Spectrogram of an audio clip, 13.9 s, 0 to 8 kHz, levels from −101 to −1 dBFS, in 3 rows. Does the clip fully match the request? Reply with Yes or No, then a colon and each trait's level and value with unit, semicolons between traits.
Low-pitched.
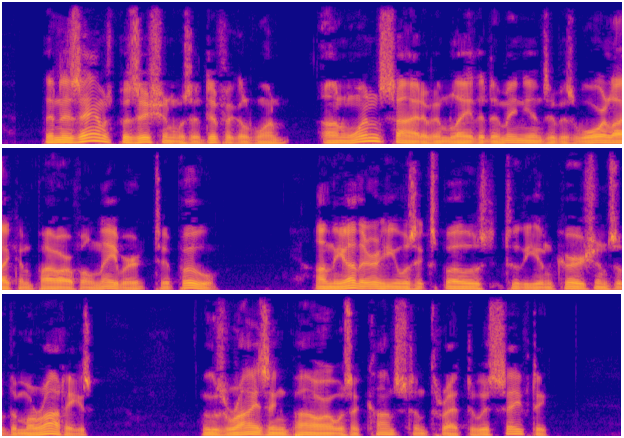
Yes: very low, 95 Hz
